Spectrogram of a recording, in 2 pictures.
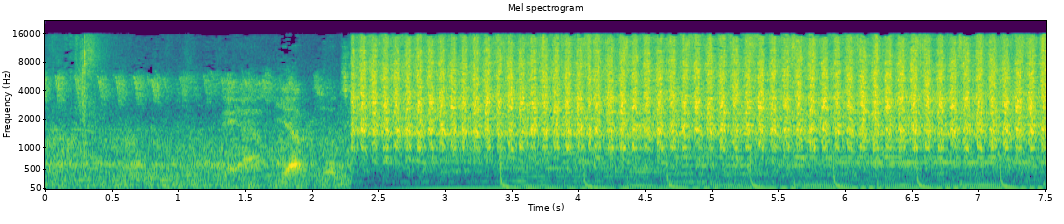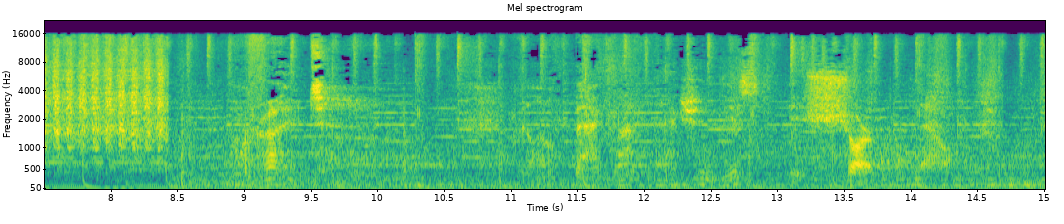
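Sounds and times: drill motor hum: 2.3 - 8.4
pulsing metallic rasp: 2.3 - 8.4.

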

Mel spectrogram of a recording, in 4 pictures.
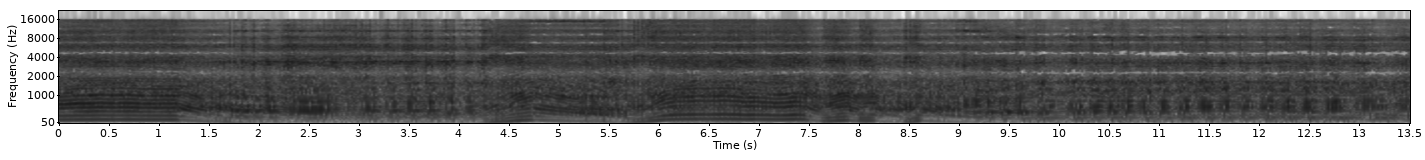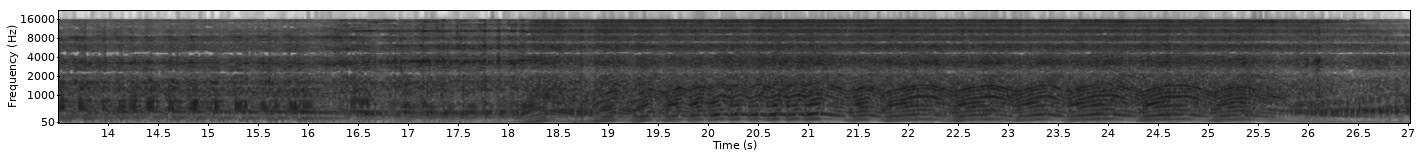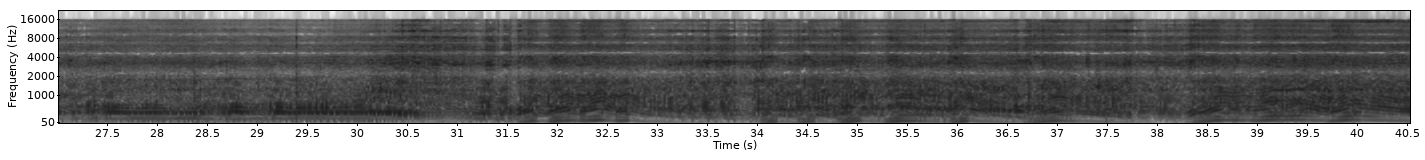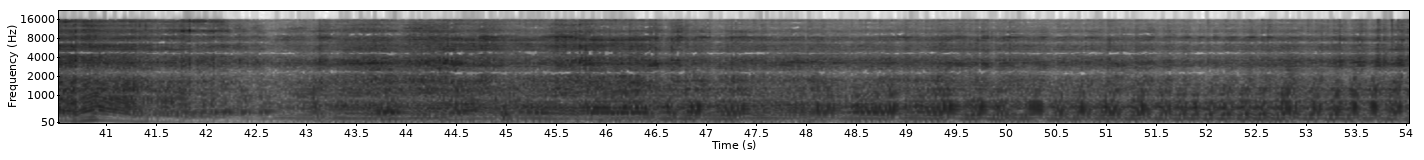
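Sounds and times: chainsaw cutting a log: 0.0 - 54.0.

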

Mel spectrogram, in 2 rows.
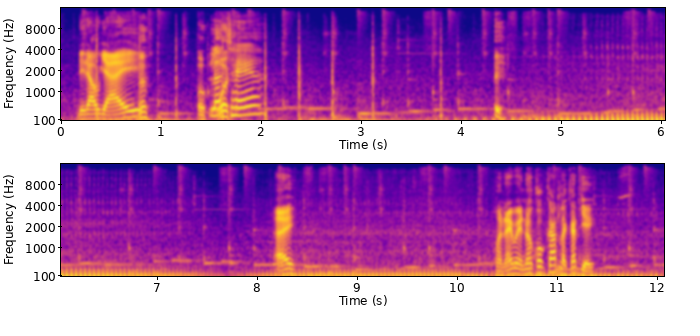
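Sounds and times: motorcycle engine rumble: 3.1 - 12.0.

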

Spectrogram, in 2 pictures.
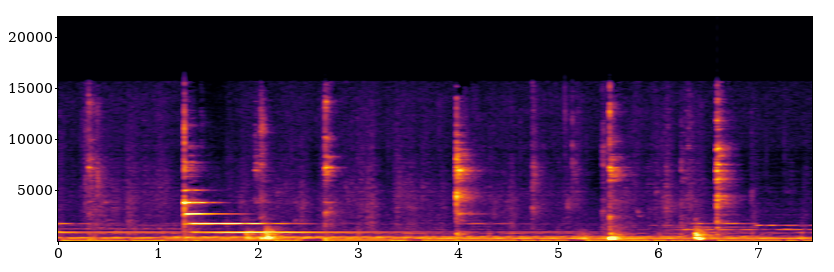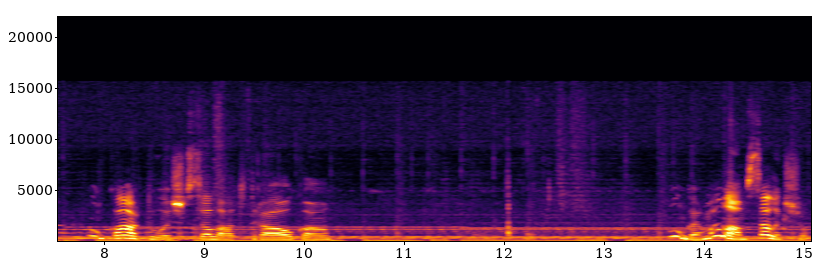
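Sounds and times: salad servers clinking on glass bowl: 0.0 - 7.3
background music with held notes: 0.0 - 15.0.

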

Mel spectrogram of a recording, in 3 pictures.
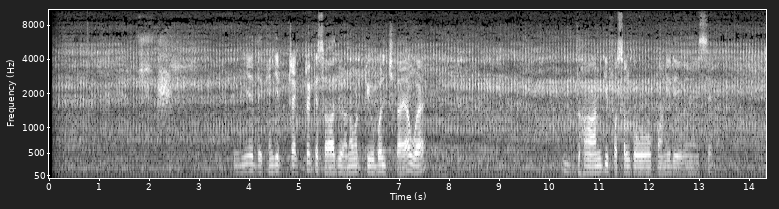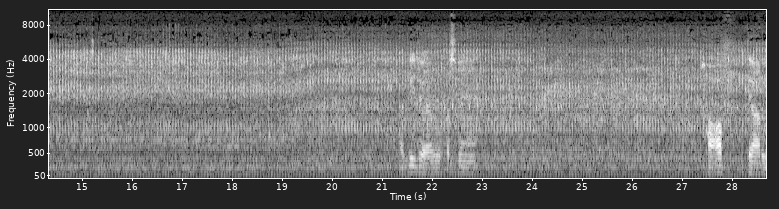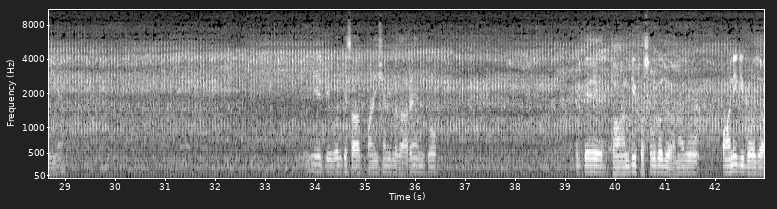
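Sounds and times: diesel engine running: 0.0 - 42.9.

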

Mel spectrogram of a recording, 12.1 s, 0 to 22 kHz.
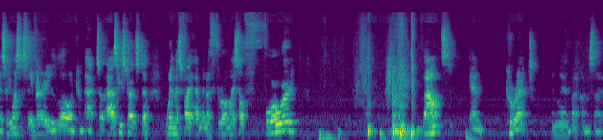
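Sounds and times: bodies scuffing on mat: 6.4 - 8.4
dull thud on foam mat: 6.4 - 8.4.

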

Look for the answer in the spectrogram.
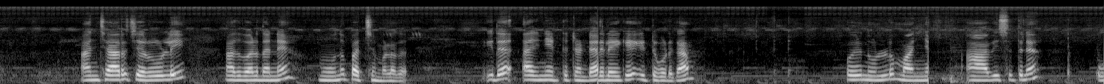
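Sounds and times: crickets chirring: 0.0 - 11.0
woman speaking: 0.8 - 4.1, 4.8 - 7.0, 8.5 - 11.0.

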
